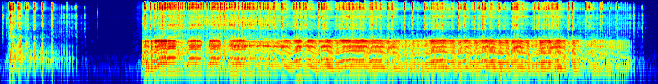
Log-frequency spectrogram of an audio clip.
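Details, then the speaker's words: Curbside-found Echo two-stroke string trimmer, fuel system primed and purge bulb filling: engine catches, surges unevenly with wobbling revs for about seven seconds, then stalls; suspected lean running from too little fuel coming from the carburetor. "so the engine doesn't want to stay running and more than likely it's because there's not enough fuel coming from the carb"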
